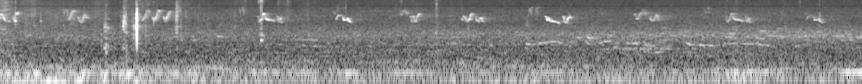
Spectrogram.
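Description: A songbird calling short chirps about once a second, over a steady low rumble, with one sharp click about two seconds in.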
